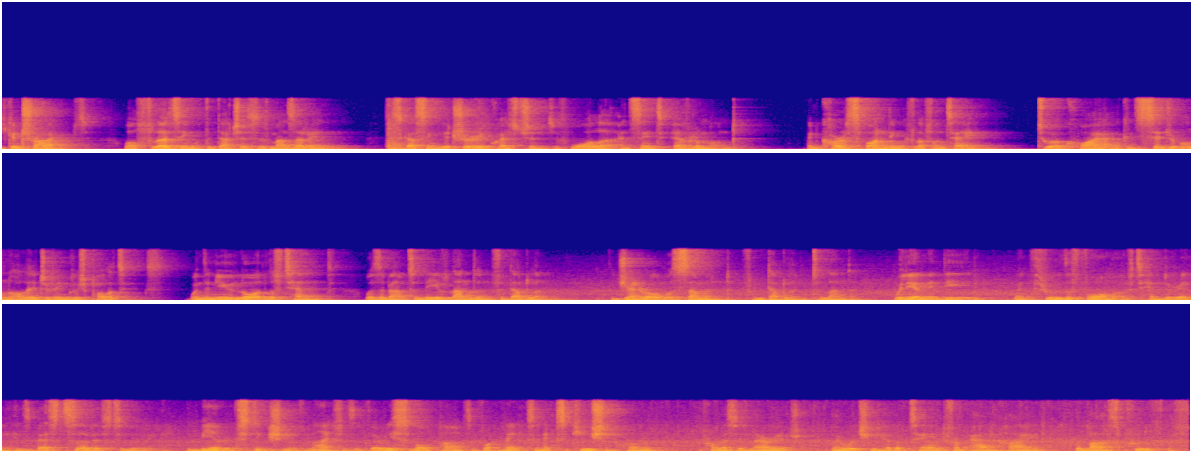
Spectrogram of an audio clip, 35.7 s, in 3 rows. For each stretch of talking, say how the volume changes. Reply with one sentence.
The talking can be heard from 0.0 to 35.6 s, at a steady volume.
